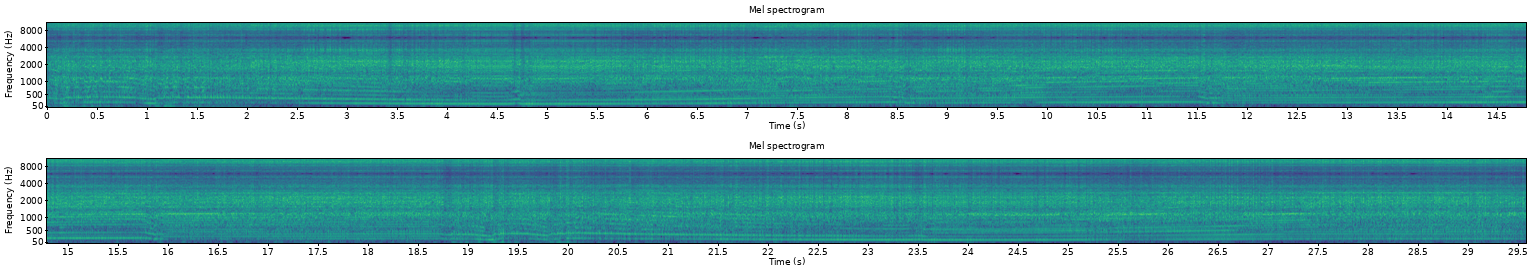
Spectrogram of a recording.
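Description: Race motorcycle engine at racing speed, with wind rush over the microphone. Its pitch climbs and drops sharply at each upshift, every three to four seconds, and twice slides down as the bike slows for corners before climbing again.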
